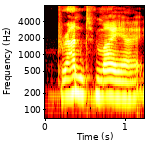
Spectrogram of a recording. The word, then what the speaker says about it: Brantmeyer: Yes, I pronounce his last name the German way. He probably pronounces it differently, but Brantmeyer it is.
